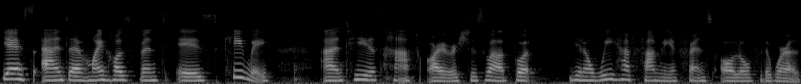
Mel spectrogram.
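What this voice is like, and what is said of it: Irish accent. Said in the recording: “I'm Irish, as you can tell from my accent.”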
